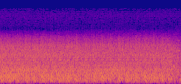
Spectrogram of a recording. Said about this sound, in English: Well, those are the noisiest grasshoppers I ever heard. You, Christopher Columbus, we're being shot at!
